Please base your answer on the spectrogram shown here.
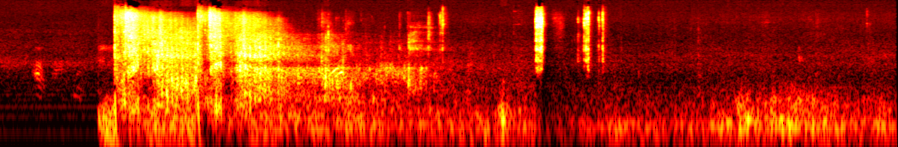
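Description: A sporting clays shooter fires his shotgun at targets during a championship round, one loud sharp blast followed by quieter distant reports and clicks, with a commentator's voice and an outdoor murmur behind.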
